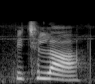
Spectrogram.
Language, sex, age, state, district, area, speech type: Hindi, female, 60+, Bihar, Madhepura, urban, read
